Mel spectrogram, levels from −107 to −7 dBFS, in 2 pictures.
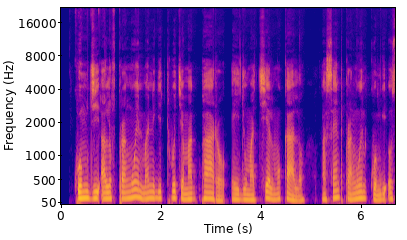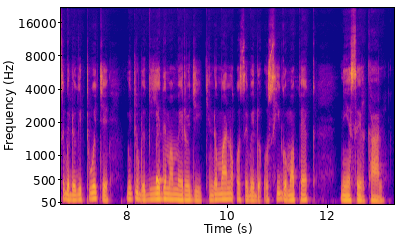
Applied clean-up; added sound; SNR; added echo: none; Cowbell; 10 dB; none.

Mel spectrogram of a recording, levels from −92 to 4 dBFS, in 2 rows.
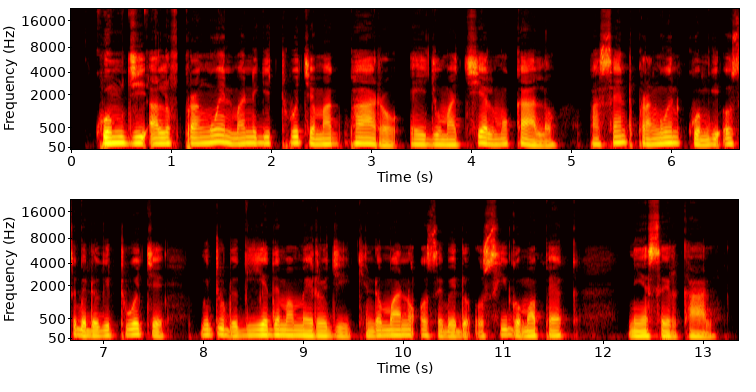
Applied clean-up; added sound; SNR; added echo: none; none; none; none.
